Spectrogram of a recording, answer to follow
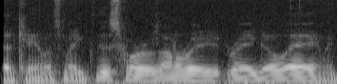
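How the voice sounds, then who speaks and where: Lively intonation from a male speaker, moderate pace, noticeable background noise behind him. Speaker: stock market analyst. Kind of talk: market analysis tutorial. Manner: hesitant, many fillers.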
